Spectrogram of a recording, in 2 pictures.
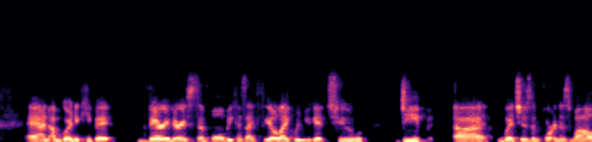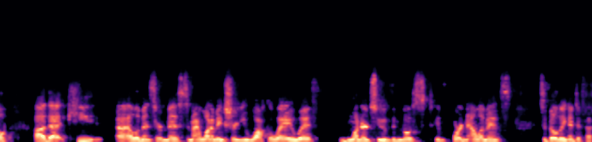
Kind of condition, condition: link, video call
